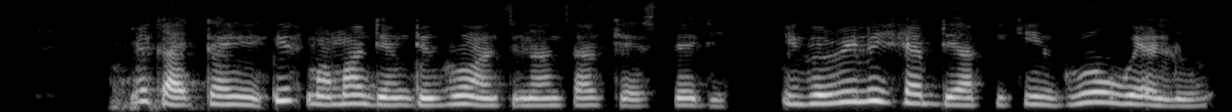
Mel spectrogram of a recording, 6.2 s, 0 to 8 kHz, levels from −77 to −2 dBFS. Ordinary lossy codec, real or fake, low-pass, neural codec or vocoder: none; fake; none; codec, 16 kHz, 4 kbps, FunCodec, trained on Chinese and English, 50 frames a second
